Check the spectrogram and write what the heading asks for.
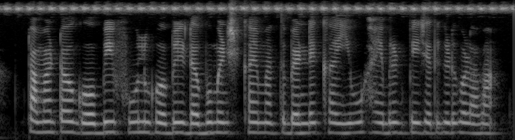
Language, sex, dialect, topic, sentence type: Kannada, female, Northeastern, agriculture, statement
